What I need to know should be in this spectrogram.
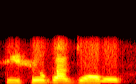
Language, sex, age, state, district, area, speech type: Hindi, male, 60+, Uttar Pradesh, Mau, urban, conversation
